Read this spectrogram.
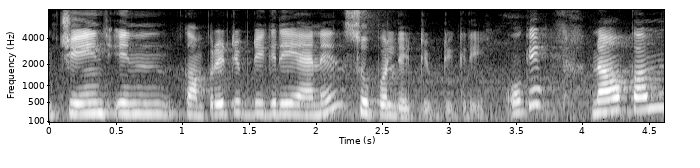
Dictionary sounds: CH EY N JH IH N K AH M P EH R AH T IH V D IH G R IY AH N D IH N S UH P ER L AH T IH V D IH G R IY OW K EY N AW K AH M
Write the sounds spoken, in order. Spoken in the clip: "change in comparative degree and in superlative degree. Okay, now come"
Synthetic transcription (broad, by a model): CH EY N JH IH N K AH M P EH R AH T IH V D IH G R IY AH N D IH N S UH P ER N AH T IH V D IH G R IY OW K EY N AW K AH M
